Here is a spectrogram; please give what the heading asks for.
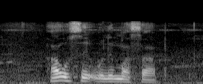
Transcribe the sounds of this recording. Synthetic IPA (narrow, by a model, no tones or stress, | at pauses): haʊsɪʔʊlɪmasaːpʼḁ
